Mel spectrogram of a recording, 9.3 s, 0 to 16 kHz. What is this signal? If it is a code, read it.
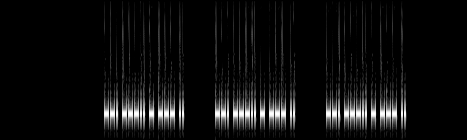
Morse code, heard as a keyed tone, about 40 wpm, 700 Hz. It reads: G8TOI G8TOI G8TOI
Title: DXCC-100 Call Signs - 5 Characters - Repeated 3x - 40wpm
